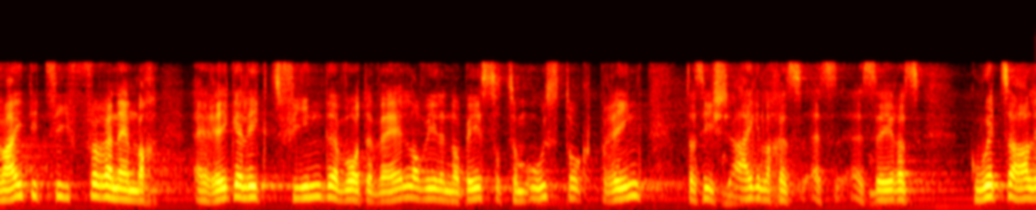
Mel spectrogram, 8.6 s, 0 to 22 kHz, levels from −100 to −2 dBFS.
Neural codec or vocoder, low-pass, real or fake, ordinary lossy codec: none; 7.2 kHz; real; none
